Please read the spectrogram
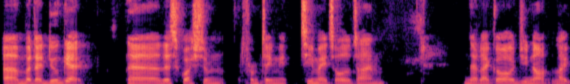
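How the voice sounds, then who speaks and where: A woman with a Dutch accent speaks at a moderate pace in a fairly low pitch. Her intonation is monotone and flat, with a dry, close sound and no echo. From Netherlands. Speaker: hockey goalkeeper. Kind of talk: casual chat. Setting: on a sofa at home.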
